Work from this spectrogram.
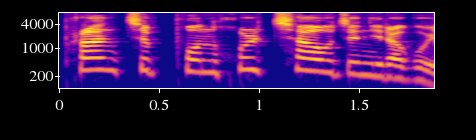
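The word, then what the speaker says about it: Franz von Holzhausen: 이분 이름 발음이 좀 어려운데 프란츠폰 홀츠오젠이라고 읽어요.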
